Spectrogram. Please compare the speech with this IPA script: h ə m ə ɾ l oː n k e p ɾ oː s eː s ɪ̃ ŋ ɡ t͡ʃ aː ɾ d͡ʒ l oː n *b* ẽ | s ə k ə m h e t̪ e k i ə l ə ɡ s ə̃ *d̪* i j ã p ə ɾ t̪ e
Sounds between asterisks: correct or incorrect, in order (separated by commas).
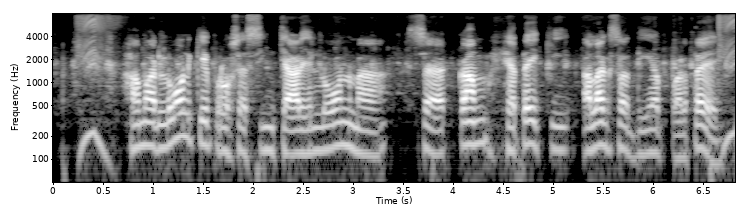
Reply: incorrect, correct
